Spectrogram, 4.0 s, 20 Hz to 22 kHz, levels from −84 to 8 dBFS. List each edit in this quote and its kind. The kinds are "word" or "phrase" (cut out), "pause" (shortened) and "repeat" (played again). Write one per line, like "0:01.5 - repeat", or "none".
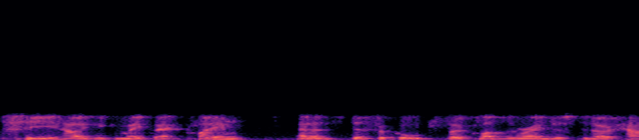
none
